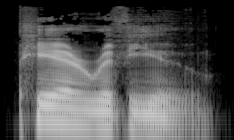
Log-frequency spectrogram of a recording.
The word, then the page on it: peer review: British English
